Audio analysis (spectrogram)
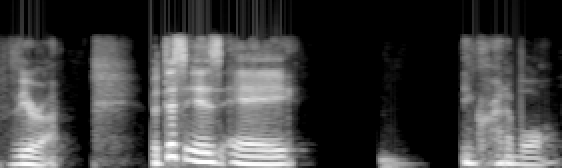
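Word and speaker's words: Wera: But it's pronounced Vera. Oh, it's nice and backwards for you, I think, in in German, but it's not Wira. It's Vera.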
